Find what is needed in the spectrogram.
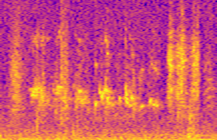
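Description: Small cage birds chirping: a quick run of short, high chirps.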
